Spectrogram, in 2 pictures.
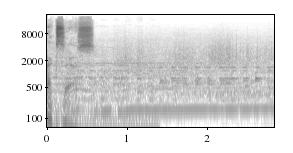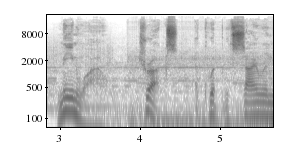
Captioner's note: voiceover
